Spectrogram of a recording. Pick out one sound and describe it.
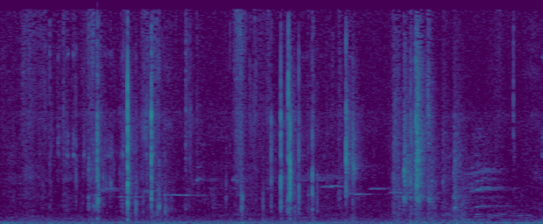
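A plastic snack bag crinkles up close.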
